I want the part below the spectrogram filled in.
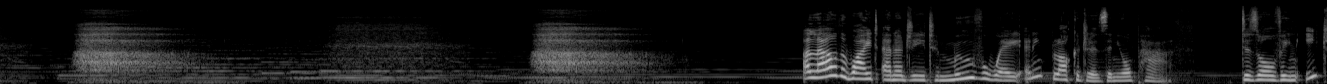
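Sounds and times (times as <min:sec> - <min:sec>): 
deep slow purifying breaths during a guided meditation: 0:00.0 - 0:06.9
speech: 0:08.0 - 0:13.2.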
